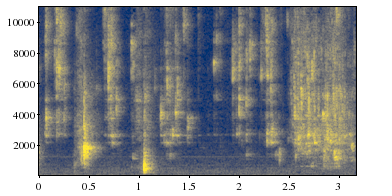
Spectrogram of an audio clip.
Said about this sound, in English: All right, I've added the fixer, started the timer, and I'm agitating the fixer.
